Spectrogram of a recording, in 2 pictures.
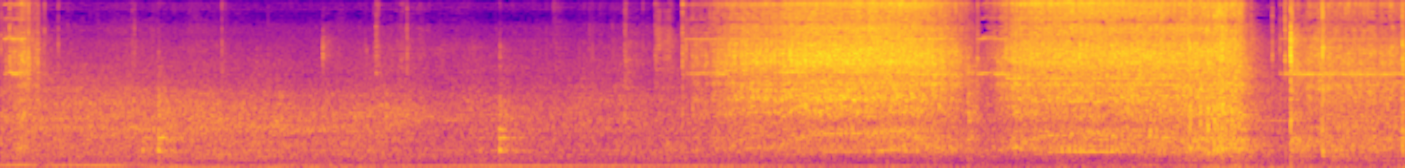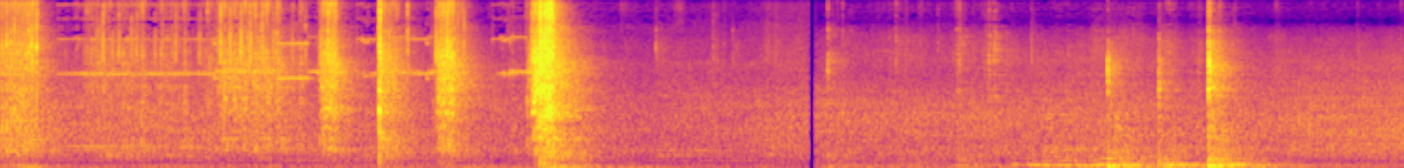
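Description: A small power tool, such as a cordless driver, runs in two long spells with a faint whine and then in several short bursts while a flexible duct is fastened to the diffuser neck. Low knocks and handling thumps follow near the end.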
